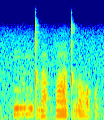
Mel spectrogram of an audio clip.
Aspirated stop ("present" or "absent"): absent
